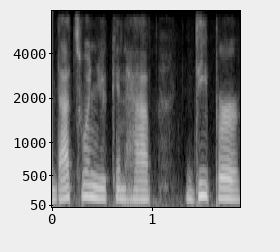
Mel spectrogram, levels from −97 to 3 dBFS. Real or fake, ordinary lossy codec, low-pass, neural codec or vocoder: real; Opus, 16 kbps; 7.2 kHz; none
